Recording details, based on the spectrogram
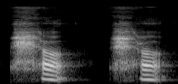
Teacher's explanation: یہ احتیاط کرنی ہے کہ آپ کا ہا جو ہے وہ خواہ کی طرف نہ جائے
